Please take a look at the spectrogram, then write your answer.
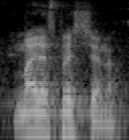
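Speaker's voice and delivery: usual speaking voice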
